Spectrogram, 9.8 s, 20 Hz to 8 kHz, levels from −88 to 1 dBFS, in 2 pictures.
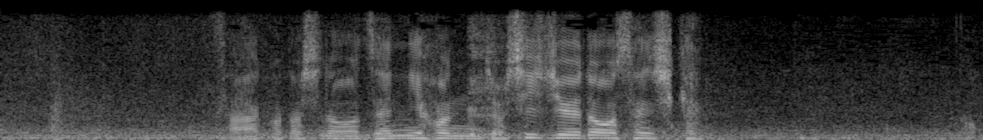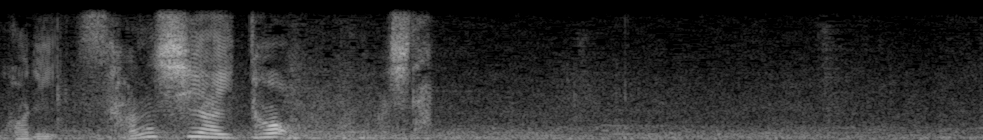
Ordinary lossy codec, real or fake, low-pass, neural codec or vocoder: none; real; 7.2 kHz; none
